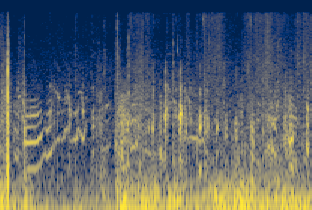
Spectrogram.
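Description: Chickens clucking around a mobile coop, short irregular calls through the whole stretch, one bending call about half a second in. A sharp knock right at the start, from plastic mineral feeders being handled in the coop, and a steady low wind rumble underneath.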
